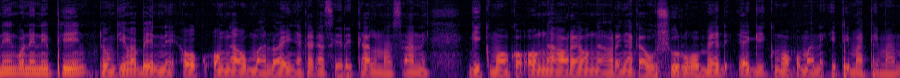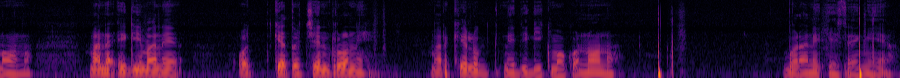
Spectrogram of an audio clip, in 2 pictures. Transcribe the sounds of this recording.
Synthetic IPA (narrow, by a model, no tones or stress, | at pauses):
neŋɡonɛnɪpɪɲtoŋɡɪmabednɛʔɔkɔŋawmalɔɪɲakakasɛɾɪkalmasanɪ | ɡikmɔkɔ̰ʔɔŋaɔɾɛɔŋaɔɾɛɲakauʃuɾoomɛdɛɡɪkmɔkɔmanɛʔɪtɪmatɪmanɔnɔ | manɛʔɪɡɪmanɛ | ɔket̪ot͡ʃendɾonɪ | markʰeloned͡ʒiɡikmɔkɔnɔnɔ | bɔɾanɪ̰ʔɪsɛŋɪɔ̰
